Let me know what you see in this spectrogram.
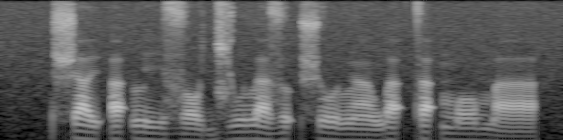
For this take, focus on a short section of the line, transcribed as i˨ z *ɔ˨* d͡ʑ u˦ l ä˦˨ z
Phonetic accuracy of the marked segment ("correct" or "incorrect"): correct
